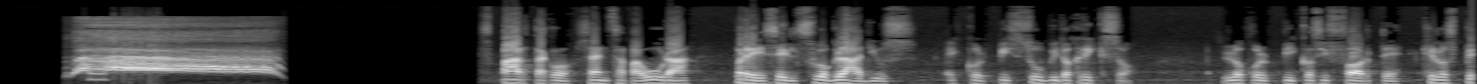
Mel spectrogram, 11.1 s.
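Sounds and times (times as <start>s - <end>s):
man screaming: 0.5s - 2.2s
speech: 3.7s - 8.6s, 9.2s - 11.0s.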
